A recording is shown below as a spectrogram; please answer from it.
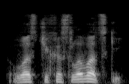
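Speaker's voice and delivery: ordinary delivery, nothing marked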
